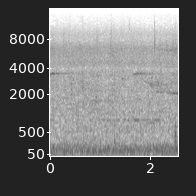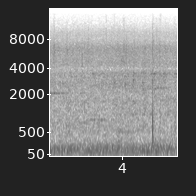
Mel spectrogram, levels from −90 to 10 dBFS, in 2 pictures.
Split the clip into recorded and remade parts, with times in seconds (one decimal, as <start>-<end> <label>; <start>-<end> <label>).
0.0-5.1 recorded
